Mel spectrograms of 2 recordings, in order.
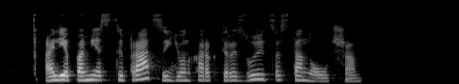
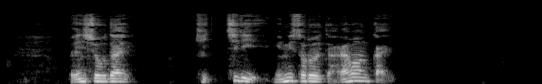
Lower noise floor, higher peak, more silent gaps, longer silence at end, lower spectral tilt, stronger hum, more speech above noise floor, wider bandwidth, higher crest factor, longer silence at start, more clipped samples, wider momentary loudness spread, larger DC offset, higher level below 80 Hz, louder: first, -86 dBFS vs -77 dBFS; about the same, -4 dBFS vs -2 dBFS; neither; second, 1 s vs 1.55 s; about the same, -5.5 dB/octave vs -5.5 dB/octave; neither; about the same, 60 dB vs 59 dB; about the same, 11.5 kHz vs 11.5 kHz; about the same, 22 dB vs 18 dB; second, 0.35 s vs 0.7 s; neither; about the same, 18 LU vs 16 LU; neither; second, -80 dBFS vs -58 dBFS; second, -26 LUFS vs -19 LUFS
